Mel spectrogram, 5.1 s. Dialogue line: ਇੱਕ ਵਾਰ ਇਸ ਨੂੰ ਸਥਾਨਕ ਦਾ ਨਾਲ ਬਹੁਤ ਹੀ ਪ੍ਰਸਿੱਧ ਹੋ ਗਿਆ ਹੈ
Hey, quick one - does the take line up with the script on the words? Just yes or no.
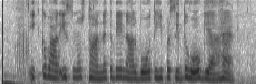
no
